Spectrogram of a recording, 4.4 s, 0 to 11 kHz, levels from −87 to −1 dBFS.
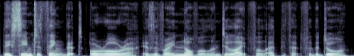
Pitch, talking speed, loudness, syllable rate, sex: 150 Hz, 215 wpm, -17 LUFS, 5.8 syllables/s, female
